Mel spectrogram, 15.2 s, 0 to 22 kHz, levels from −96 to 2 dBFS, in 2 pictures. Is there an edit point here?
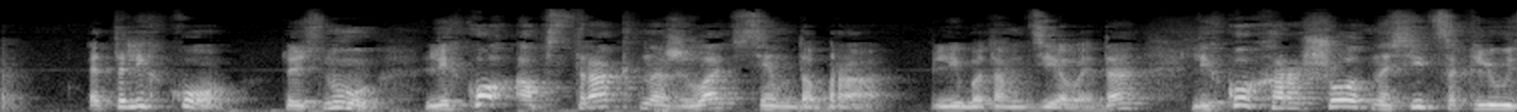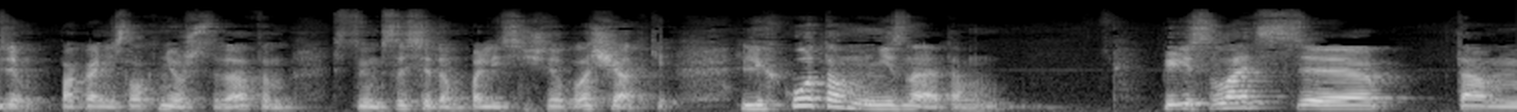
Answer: no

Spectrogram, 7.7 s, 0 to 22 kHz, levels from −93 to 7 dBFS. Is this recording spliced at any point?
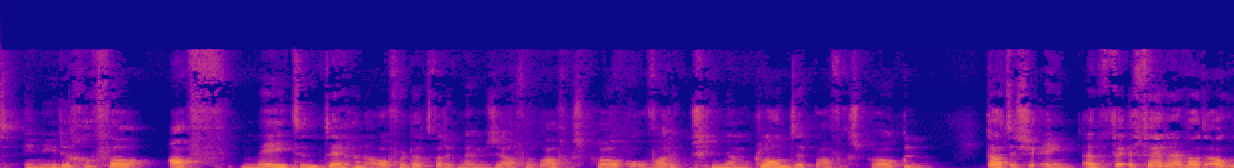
yes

